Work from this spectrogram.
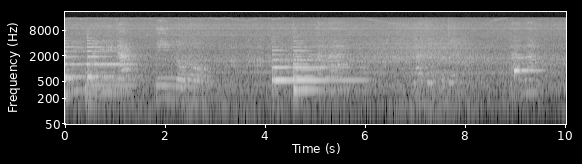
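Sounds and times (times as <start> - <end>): digital piano chord: 0.0 - 1.6, 4.1 - 6.2
low room noise: 0.0 - 10.0.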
